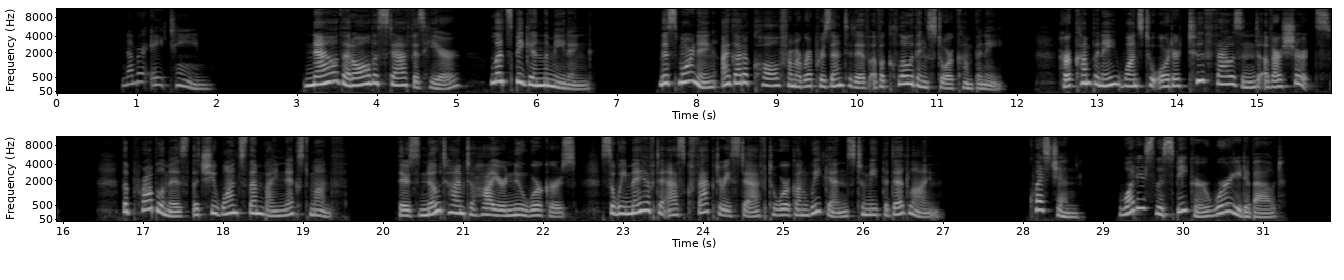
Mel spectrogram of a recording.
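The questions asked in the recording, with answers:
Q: What is the speaker worried about?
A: Meeting the deadline for the 2,000-shirt order by next month.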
